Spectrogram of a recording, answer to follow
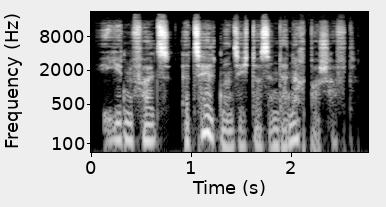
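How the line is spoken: Sad, qualifying. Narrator (German): sagte Paula traurig, schränkte dann aber ein

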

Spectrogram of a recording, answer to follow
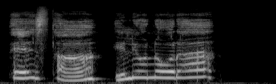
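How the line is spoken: High falsetto call from afar. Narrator (German): rief eine hohe Fistelstimme aus dem Hintergrund

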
